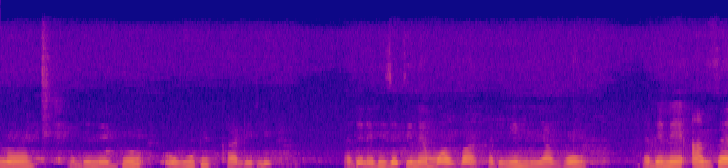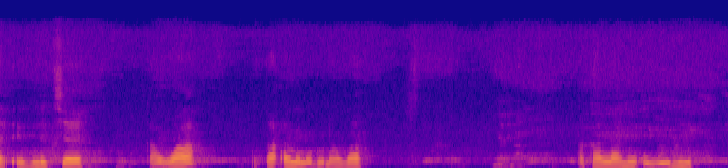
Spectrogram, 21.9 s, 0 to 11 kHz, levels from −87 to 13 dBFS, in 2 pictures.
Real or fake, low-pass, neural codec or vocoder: real; 9.9 kHz; none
